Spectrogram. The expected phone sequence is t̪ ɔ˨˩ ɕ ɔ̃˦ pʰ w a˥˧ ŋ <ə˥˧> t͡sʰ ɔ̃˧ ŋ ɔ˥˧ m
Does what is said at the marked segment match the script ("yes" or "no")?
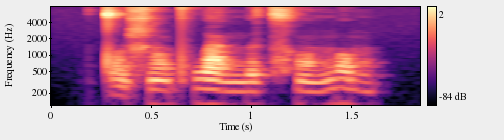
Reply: no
